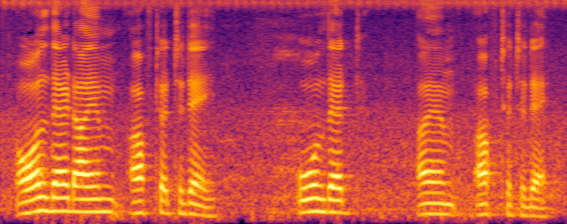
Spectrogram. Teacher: T relatively unaspirated when final in that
